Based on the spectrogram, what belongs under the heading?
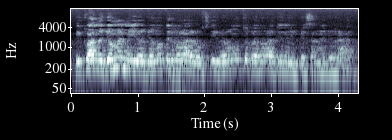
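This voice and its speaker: A woman telling her personal religious testimony in an interview, earnest and emotional, pausing and restarting often. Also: on the low side, fairly even intonation, mellow, a little hiss or hum. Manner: earnest, emotional storytelling with many pauses and restarts. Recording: roomy echo.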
